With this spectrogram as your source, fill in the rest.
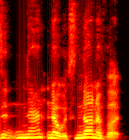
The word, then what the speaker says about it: Nunavut: And for some reason, Nunavut doesn't like, it's Nunavut. That's how you say it.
